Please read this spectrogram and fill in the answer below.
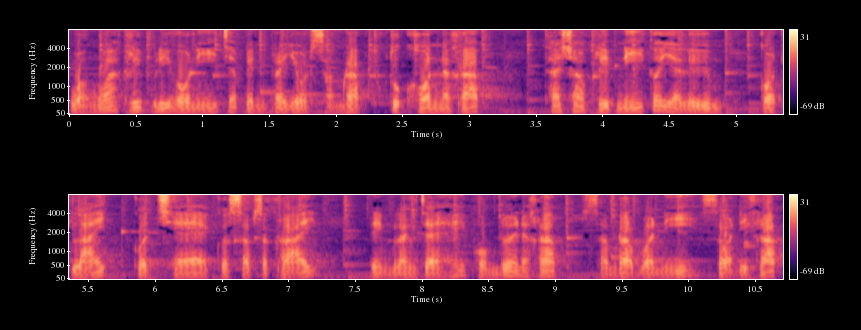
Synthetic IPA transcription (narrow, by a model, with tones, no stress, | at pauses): wa˩˦ŋwaː˥˩kʰli˦˥p̬̚wiː˧diː˧ʔoː˧niː˦˥t͡ɕa˨˩ʔpe˧npɾa˧joː˨˩t̪̚sa˩˦mɾa˨˩p̚t̪ʰu̥˦˥k̚t̪ʰu˦˥kʰːo˧nːa˦˥kʰɾa˦˥p̚ | t̪ʰaː˥˩t͡ɕʰɔː˥˩p̚kʰli˦˥p̚niː˦˥kɔː˥˩jaː˨˩lɯː˧mko˨˩t̪̚la˦˥jkːo˨˩t̪̚t͡ɕʰɛː˧ko˨˩t̪̚sa˨˩p̚sa˧kʰɾaː˦˥j | pe˧nka˧mla˧ŋt͡ɕa˧jɦa˥˩jpʰo˩˦mdu˥˩əjna˦˥kʰɾa˦˥p̚sa˩˦mɾa˨˩p̚wa˧nːiː˦˥sa˧wa˨˩diː˧kʰɾa˦˥p̚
